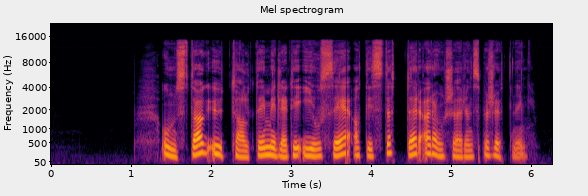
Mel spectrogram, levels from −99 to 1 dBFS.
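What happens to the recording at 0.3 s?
Nothing goes wrong at 0.3 s: the speech plays through that moment intact, with no dropout, click or distortion.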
